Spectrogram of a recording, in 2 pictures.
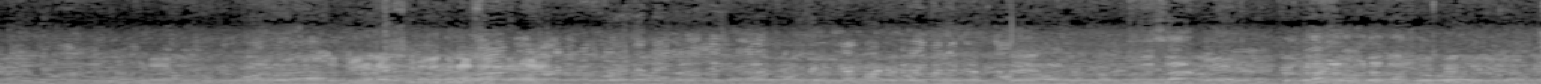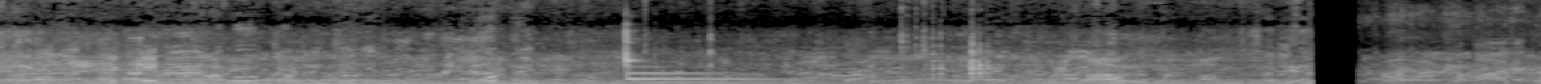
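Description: A crowd of men and women talk over one another close by.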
